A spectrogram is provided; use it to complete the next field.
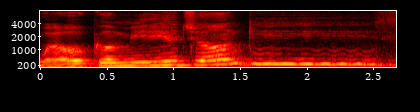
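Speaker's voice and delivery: put-on very high spooky voice, "Junkies" drawn out. Opening the podcast episode with the others: put-on spooky voice. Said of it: "as you can tell by our spooky voices".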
